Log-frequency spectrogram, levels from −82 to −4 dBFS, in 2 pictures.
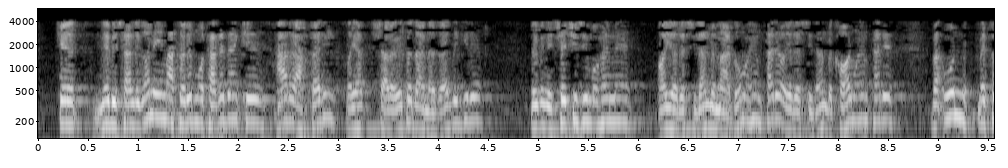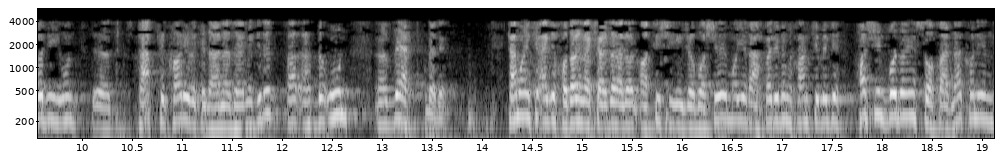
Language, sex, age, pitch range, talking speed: Persian, male, 50-69, 155-215 Hz, 190 wpm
